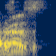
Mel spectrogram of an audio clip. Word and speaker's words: Brazos: What, like, Brazos? Yeah. Yeah, Brazos.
